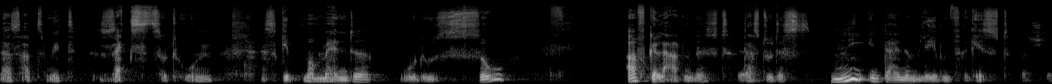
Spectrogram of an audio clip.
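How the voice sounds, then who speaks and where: With long, frequent pauses, a man speaks at a very slow pace, his loudness swinging widely. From southern Germany. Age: 70s. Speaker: travesty artist. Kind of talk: interview. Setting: outdoors on the street.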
